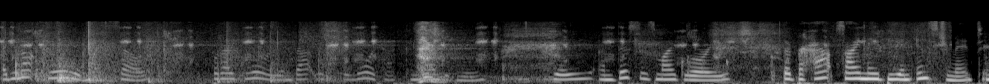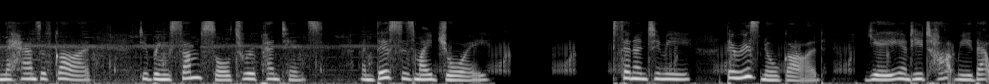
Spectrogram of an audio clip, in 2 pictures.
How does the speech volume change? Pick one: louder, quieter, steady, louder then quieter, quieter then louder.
louder.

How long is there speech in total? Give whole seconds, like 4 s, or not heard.
18 s.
